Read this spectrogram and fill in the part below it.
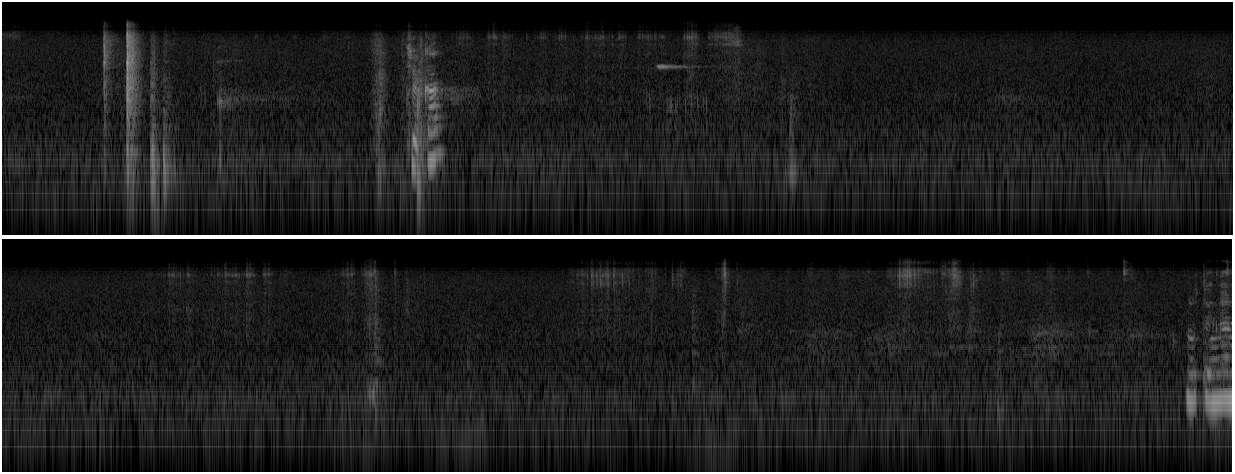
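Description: Hands rustle against hair and clothing close by.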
